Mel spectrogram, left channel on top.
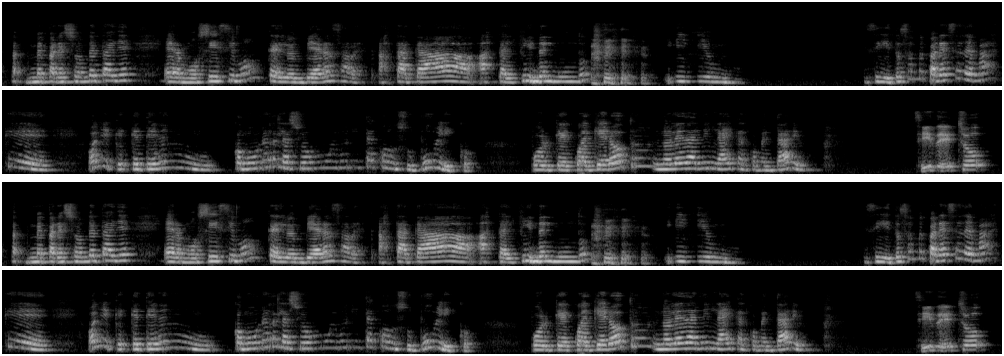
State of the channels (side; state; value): both; normal; correlation 0.49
